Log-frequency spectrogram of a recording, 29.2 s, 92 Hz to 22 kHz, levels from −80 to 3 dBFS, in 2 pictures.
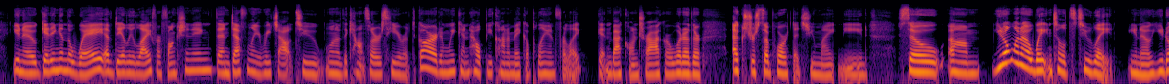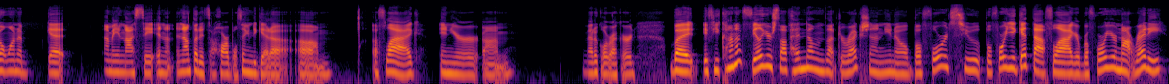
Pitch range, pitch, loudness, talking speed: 185-225 Hz, 200 Hz, -24 LUFS, 240 wpm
